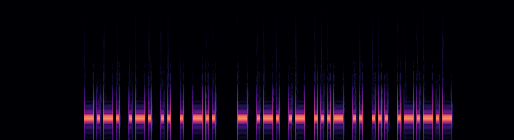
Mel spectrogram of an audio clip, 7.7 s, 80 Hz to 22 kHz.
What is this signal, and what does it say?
Morse code, heard as a keyed tone, about 25 wpm, 700 Hz. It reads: CRIED TRAVIS.
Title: A Sound Of Thunder 25wpm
